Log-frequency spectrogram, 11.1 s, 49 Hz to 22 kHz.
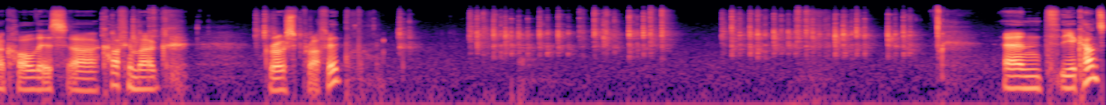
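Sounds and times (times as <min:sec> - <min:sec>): typing on computer keyboard: 0:01.0 - 0:01.8, 0:02.6 - 0:03.3, 0:04.0 - 0:09.3.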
